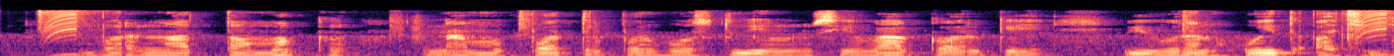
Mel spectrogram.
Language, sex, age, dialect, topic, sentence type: Maithili, female, 18-24, Southern/Standard, banking, statement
